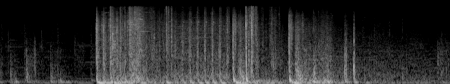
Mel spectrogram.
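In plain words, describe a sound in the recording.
Rapid gunfire bursts loudly in a video game.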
